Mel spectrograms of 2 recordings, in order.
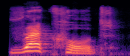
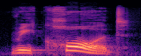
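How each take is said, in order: First: "record" as a noun, REC-ord; stress on first syllable. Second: "record" as a verb, re-CORD; stress on second syllable. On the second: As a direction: hit the last syllable of "record". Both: Shown as a demonstration. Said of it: "nouns that can also be verbs".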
